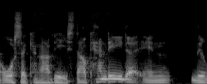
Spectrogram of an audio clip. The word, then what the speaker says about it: candida: So yeast overgrowth you've spoken about candida did I pronounce that right?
